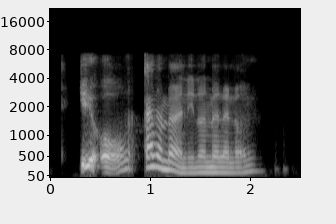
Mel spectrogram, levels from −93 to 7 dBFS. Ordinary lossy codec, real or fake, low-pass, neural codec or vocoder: Opus, 64 kbps; fake; 7.2 kHz; codec, 16 kHz, 1 kbps, X-Codec, HuBERT features, trained on balanced general audio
